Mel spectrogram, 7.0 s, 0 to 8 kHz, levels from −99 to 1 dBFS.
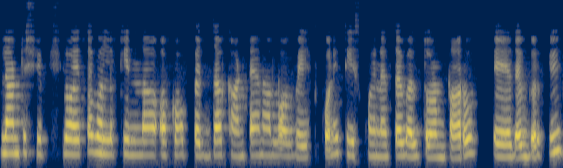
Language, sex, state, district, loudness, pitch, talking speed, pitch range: Telugu, female, Telangana, Karimnagar, -20 LUFS, 245 Hz, 145 wpm, 225-275 Hz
